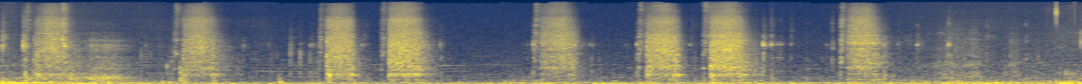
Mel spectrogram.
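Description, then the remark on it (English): A water spray bottle spritzes water onto a person's hair, about nine short hissing bursts in an uneven rhythm, with quiet pauses between them and no talking. “He's put a towel around your front and he's spraying your hair with water.”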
